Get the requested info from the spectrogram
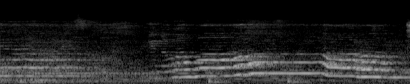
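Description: A woman singing long held notes in a folk duo, her voice stepping up in pitch about two seconds in, holding, then falling back near the end, over a soft acoustic guitar and concertina accompaniment.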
